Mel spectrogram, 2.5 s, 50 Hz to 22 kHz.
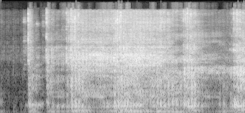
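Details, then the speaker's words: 1980 Yamaha XT500 single after winter storage, first run in a long time, still cold, mic moved closer: thumps along and picks up cleanly on throttle blips, a little ragged from the cold but healthy; normal cold running. "So I moved closer. Yeah, it's running. Sounds good."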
